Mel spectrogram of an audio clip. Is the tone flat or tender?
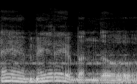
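tender. It is said in a warm, tender tone. The speaker calls it right.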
